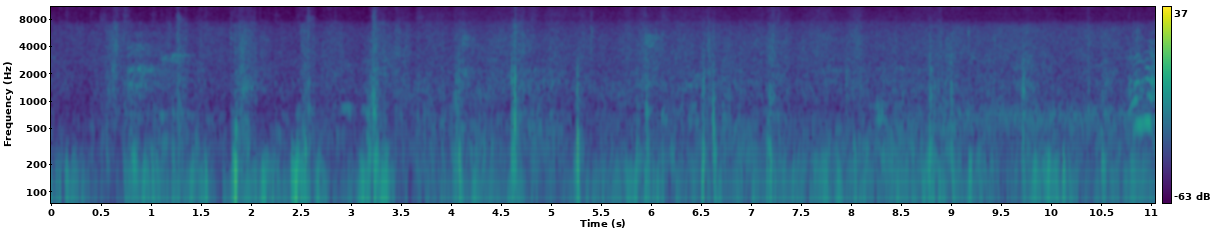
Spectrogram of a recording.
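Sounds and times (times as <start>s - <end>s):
footsteps on dirt trail: 0.0s - 11.0s.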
